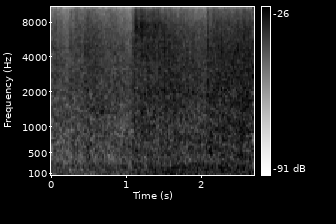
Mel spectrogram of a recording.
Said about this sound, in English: This is a serious gun battle. Lots of people shooting at this.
